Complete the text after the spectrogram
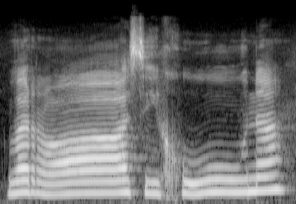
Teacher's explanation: سین حروف صفیریہ میں سے ہے، وہ حروف جن کو ادا کرتے وقت سیٹی کی طرح آواز آنی چاہیے، یعنی سین کو آپ نے سواد یا سا کی طرح نہیں پڑھنا، سیٹی کی آواز آنی چاہیے۔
